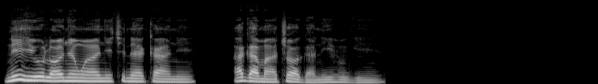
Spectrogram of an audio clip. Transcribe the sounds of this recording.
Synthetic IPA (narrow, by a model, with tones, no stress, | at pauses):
ni˦ɦi˨ʊ˦lɔ˨o˦ɲe˦ŋʷa˨a˦˨ɲɪ˦t͡ʃi˦ne˦ka˦a˨ɲɪ˦ | a˦ɡa˨m˨a˨t͡ʃɔ˦˨ɡa̰˨ni˦ɦu˦ɡɪ˦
